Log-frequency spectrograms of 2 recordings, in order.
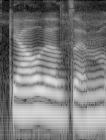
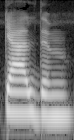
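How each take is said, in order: First: It is said with an American accent. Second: It is said with a native Turkish accent. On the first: The speaker calls it wrong. "they would literally pronounce Turkish words with, like, an American" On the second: The speaker calls it right. "instead of saying geldim"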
